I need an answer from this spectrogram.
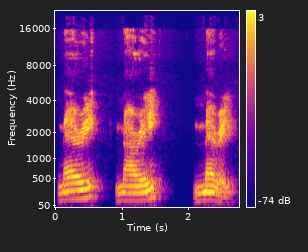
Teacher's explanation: my american accent we don't make a distinction between mary mary and mary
